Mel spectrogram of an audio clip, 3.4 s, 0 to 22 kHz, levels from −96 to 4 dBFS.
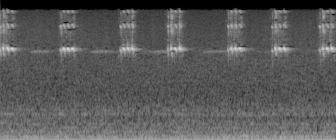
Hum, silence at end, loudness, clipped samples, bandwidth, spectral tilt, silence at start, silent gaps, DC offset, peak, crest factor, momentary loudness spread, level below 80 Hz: none; 0 s; -16 LUFS; under 0.1%; 17 kHz; 0 dB/octave; 0 s; none; 1%; -2 dBFS; 18 dB; 6 LU; -44 dBFS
